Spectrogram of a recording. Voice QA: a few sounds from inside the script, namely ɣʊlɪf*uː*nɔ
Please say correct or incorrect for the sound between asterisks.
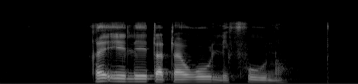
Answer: correct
